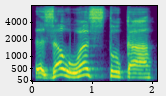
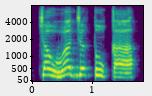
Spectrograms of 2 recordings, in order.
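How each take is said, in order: First: It starts with z and has z inside. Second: It starts with j and has j inside. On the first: "jim diganti za" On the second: "atau diganti jim jawajtuka"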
